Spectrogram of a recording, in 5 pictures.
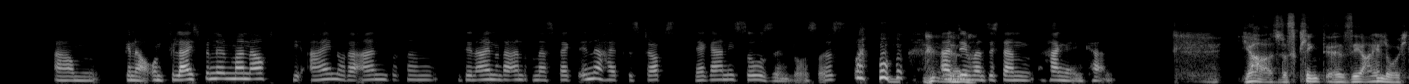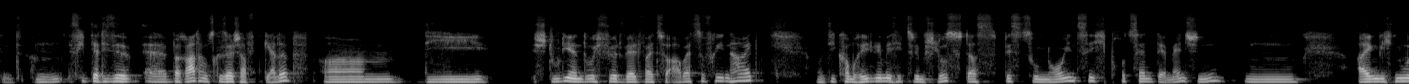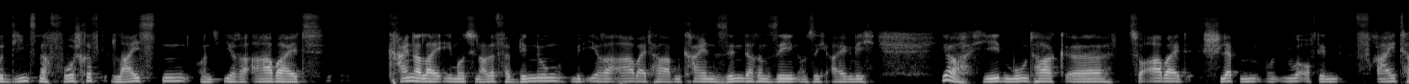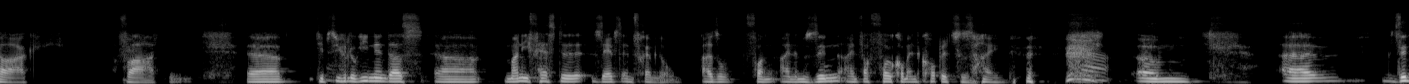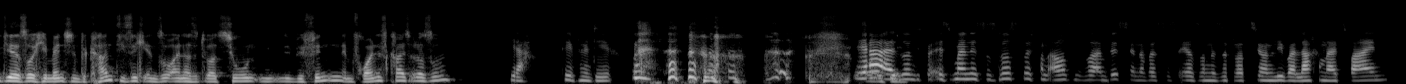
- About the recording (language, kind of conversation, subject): German, podcast, Was bedeutet sinnvolles Arbeiten für dich?
- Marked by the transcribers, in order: laugh; laughing while speaking: "ja"; unintelligible speech; laughing while speaking: "zu sein"; chuckle; unintelligible speech; laugh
